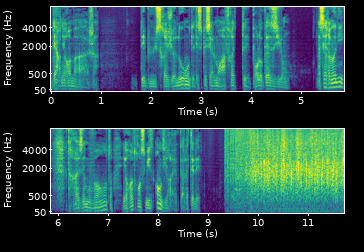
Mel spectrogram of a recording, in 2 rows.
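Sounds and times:
speech: 0.1s - 9.4s
crowd applauding at a funeral ceremony: 9.4s - 11.7s.

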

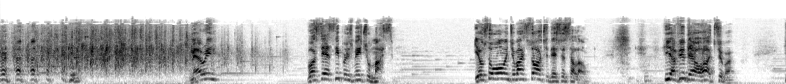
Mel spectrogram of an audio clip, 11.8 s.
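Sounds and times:
people chuckling: 0.0s - 1.5s
crowd clapping: 0.0s - 4.9s
speech: 0.1s - 1.4s, 2.8s - 3.4s, 4.6s - 6.0s, 7.1s - 11.1s.

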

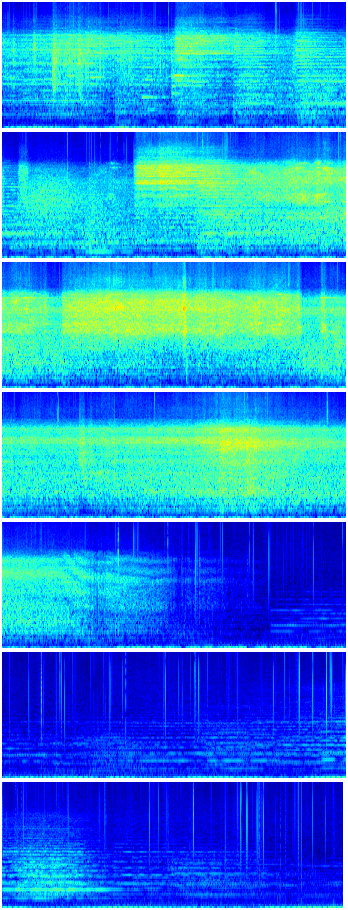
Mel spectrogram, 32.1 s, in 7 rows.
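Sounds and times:
rocket launch roar: 0.0s - 21.2s.

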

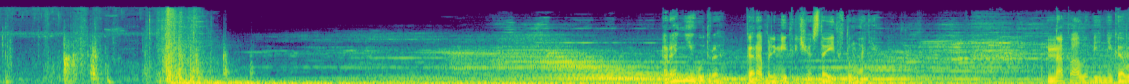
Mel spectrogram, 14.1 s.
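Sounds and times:
knocks and bumps: 0.0s - 3.2s
door being closed by a man: 0.8s - 3.2s
steady low rumbling background: 2.6s - 14.1s
speech: 8.4s - 11.1s, 13.1s - 14.1s.

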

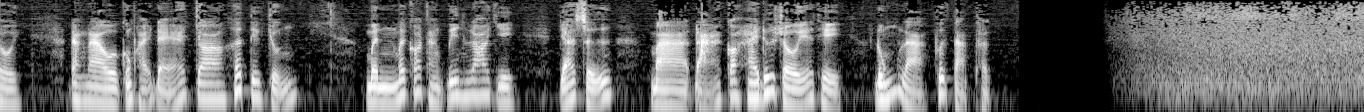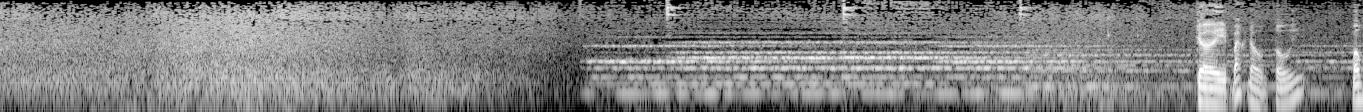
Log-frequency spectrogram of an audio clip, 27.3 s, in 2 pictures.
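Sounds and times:
speech: 0.0s - 3.0s, 3.6s - 10.0s, 25.6s - 27.2s
ocean waves washing onto the shore of a small island at nightfall: 11.1s - 27.2s
sustained musical chord: 19.4s - 27.2s.

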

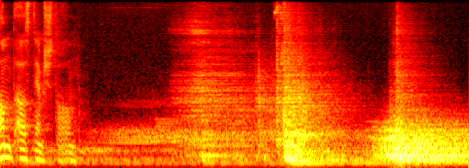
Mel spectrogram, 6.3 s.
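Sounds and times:
speech: 0.0s - 1.2s
heavy house gate slamming shut: 2.4s - 6.1s.

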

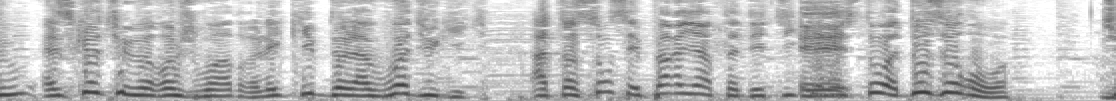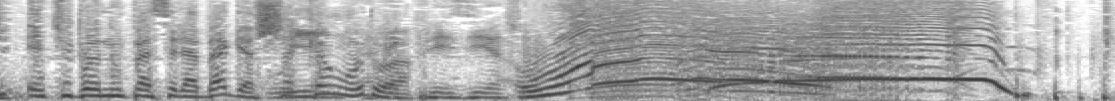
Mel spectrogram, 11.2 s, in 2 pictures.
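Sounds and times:
speech: 0.0s - 9.0s
crowd applause: 8.2s - 11.1s.

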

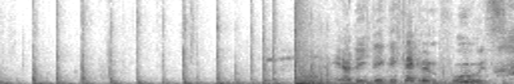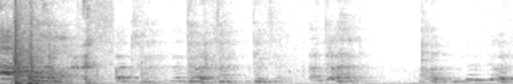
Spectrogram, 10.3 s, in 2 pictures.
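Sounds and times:
knocking on wardrobe back wall: 0.0s - 3.4s
speech: 3.4s - 6.1s.

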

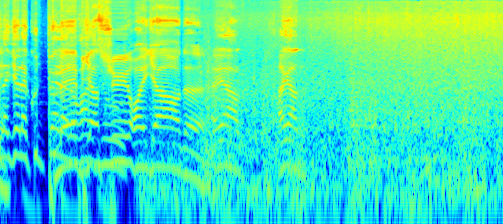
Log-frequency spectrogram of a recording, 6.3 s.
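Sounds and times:
speech: 0.1s - 4.9s
thunder: 1.9s - 6.2s
rain: 2.5s - 6.2s.

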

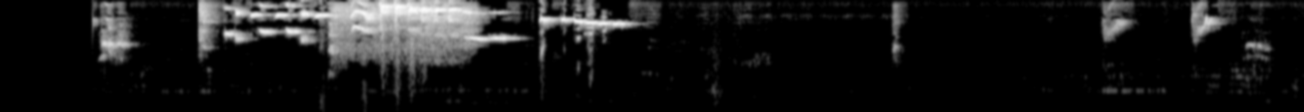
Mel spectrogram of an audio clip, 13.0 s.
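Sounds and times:
Oriental magpie-robin pouring out fast varied chattering song: 2.0s - 6.4s.

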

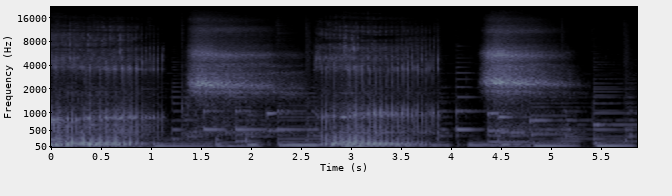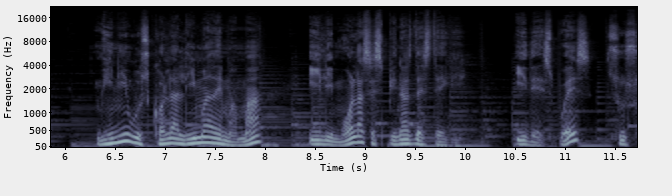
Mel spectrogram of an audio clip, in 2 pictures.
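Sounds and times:
loud snoring: 0.0s - 5.2s
speech: 6.4s - 11.7s.

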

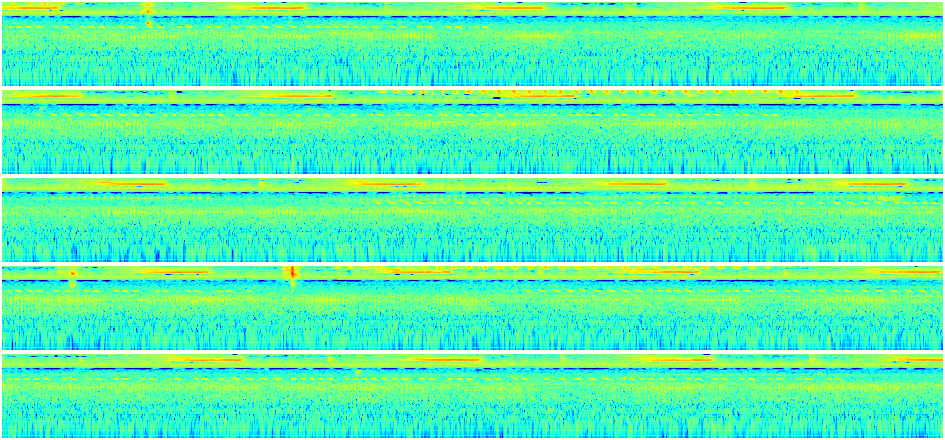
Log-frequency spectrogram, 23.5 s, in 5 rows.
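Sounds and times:
insects pulsed trills: 0.0s - 2.8s, 3.4s - 9.0s, 9.6s - 23.5s.

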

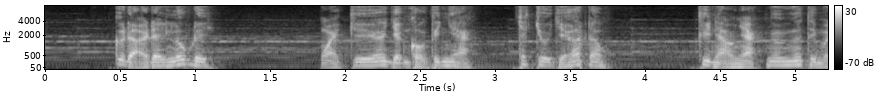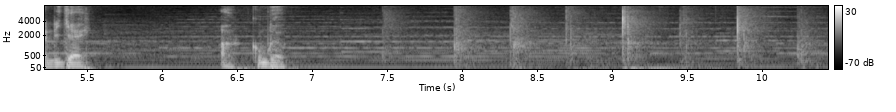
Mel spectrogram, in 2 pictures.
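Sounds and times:
speech: 0.5s - 1.2s, 1.8s - 3.8s, 4.4s - 5.6s, 6.4s - 7.0s
clattering footsteps on stairs: 7.4s - 10.4s.

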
